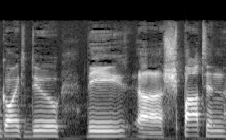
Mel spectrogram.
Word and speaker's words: Spaten: to do the uh spoten I guess that's how it's pronounced spaten spoten it's probably pronounced German spoten and it's October Fest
